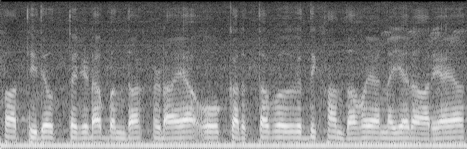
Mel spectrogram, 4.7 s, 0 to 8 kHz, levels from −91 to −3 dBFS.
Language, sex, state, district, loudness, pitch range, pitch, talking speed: Punjabi, male, Punjab, Kapurthala, -13 LUFS, 110-115 Hz, 115 Hz, 220 wpm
